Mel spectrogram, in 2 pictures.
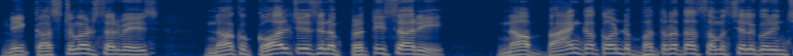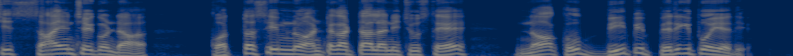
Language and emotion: Telugu, angry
